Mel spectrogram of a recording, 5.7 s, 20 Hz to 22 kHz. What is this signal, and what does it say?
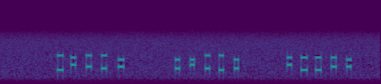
DTMF, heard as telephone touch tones, dialled by hand, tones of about 80 ms, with phone line noise and hum. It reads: 30967 4*634 02287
